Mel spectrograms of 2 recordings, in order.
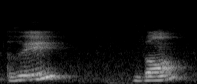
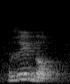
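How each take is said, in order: First: Ruban very slowly, ru, long pause, ban, each rising; split into syllables. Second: Said in the usual way. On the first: Shown as a demonstration. Teacher showing a pupil the syllables, ruban split by a long pause. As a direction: pull ruban apart into two separate syllables. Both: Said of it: "Et on recolle".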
